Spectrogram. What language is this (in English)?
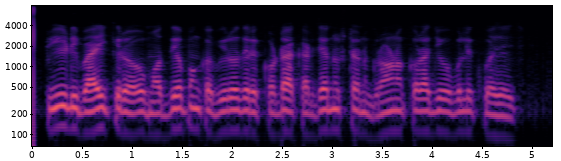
Odia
